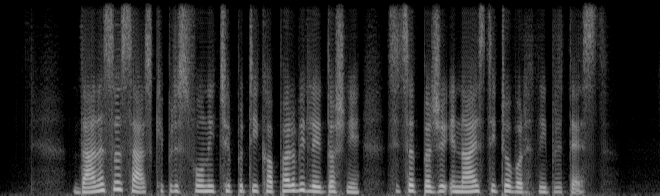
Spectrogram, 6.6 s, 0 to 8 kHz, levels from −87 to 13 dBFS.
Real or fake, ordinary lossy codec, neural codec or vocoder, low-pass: fake; none; codec, 16 kHz, 0.2 kbps, FocalCodec; none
